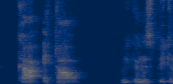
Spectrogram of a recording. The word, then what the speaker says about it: Cahetel: Um, okay, so this angel's name, you have a few ways to pronounce. The way I pronounce it is Cahetel.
